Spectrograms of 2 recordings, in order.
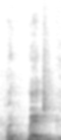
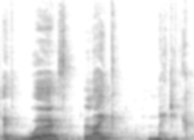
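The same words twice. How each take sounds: First: Said in the usual way. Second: Drawn out, very slow and emphatic; slow emphasis. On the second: Real, not acted. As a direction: stretch every word to sell it. Teacher stressing her point.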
